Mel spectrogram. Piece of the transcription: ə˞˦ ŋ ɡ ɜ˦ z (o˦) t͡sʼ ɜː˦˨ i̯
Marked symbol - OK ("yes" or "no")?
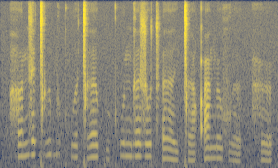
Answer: yes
